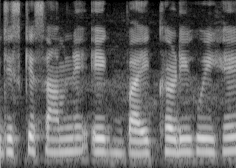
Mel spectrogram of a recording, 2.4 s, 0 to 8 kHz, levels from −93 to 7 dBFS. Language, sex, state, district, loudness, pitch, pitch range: Hindi, female, Punjab, Kapurthala, -17 LUFS, 195 Hz, 190-200 Hz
